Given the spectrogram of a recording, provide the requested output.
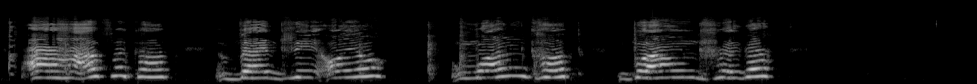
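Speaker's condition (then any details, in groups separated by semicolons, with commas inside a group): Cerebral palsy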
